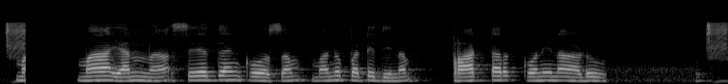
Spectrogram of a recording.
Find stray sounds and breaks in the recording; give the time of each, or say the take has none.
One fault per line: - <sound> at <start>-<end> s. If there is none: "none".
none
